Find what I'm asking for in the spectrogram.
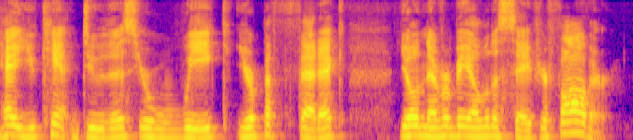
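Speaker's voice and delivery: usual speaking voice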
